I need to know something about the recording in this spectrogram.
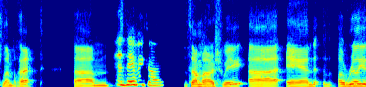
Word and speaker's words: Lambrechts: There's a ch in there, Lambrecht. I want to say it like French, Lambrecht.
